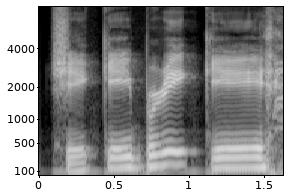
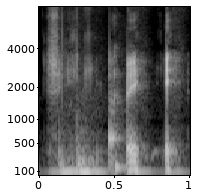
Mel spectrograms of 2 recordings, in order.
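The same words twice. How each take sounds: First: Slow, drawn-out mock Russian accent, pitched up; bad Russian accent. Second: Breathy, near-whispered British take on "Cheeky breeky"; lazy UK voice actor. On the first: Podcast host joking about game voice lines, bad Russian accent. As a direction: ham up a bad Russian accent on both words. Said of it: "In really bad Russian accent". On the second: Retold or imitated. Host mocking a random UK voice actor, half-whispered British accent. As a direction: toss off "Cheeky breeky" like a hired Brit reading a line. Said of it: "some random, like, U K voice actor".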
